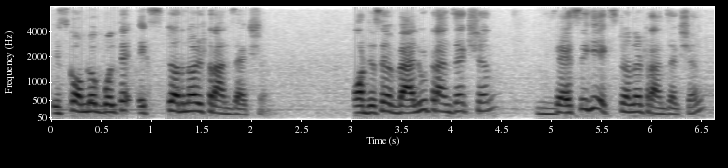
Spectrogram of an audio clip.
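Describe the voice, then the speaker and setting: Guy teaching a class, explains slowly bit by bit, kinda husky, muffled low-quality audio. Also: a little mellow. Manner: explains step by step and quizzes students. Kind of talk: classroom lecture. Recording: dull lo-fi recording.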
